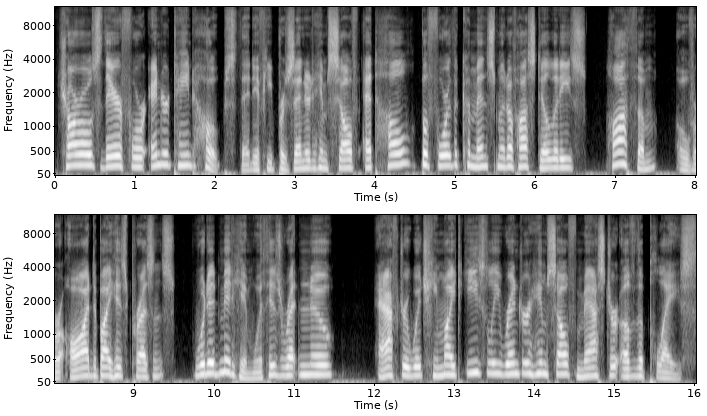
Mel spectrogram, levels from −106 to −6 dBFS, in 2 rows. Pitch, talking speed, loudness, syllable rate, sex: 175 Hz, 140 wpm, -18 LUFS, 5.1 syllables/s, male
